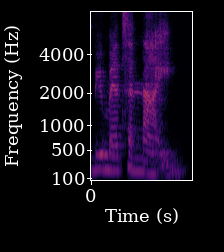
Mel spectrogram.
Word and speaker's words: bumetanide: But this one is pronounced as bumetanide. Wow. Ide, not in, okay?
